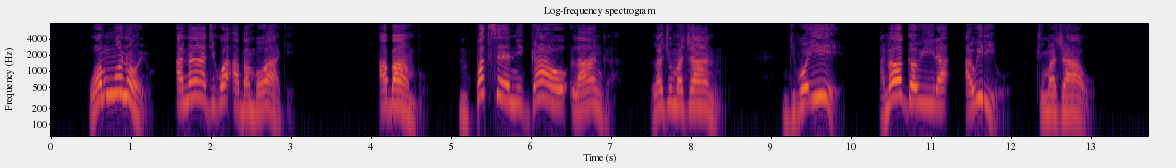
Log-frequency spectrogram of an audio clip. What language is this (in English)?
Nyanja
